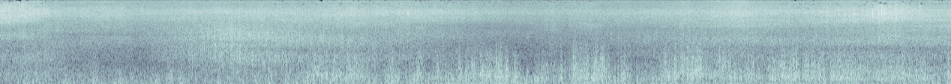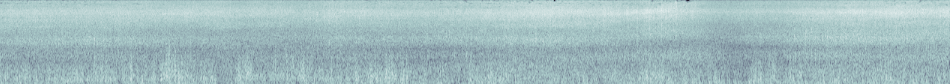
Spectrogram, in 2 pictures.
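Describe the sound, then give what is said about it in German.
Loud, continuous surf breaking on a stony shore on Samothraki in September, with stones rolling and clattering in the wash and wind buffeting the microphone throughout; no voices. “Vielleicht hört man jetzt, wie die Steine rumfliegen oder rollen.”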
